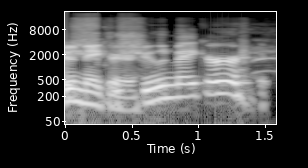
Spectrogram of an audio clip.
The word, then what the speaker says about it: Schoonmaker: Luke Schoonmaker, is that right? Schoonmaker. Yeah, sounds like a ship or something.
